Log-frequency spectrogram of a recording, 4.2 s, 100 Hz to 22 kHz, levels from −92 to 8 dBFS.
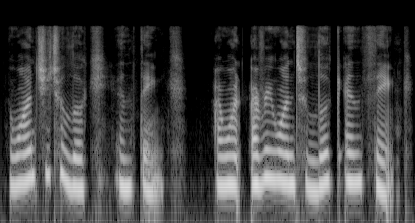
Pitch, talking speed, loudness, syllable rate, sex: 255 Hz, 215 wpm, -18 LUFS, 5.4 syllables/s, female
